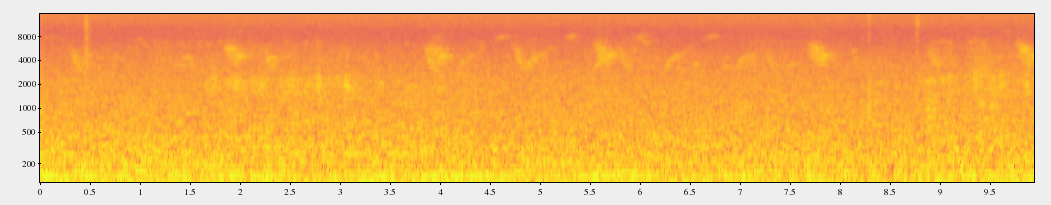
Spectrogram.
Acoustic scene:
park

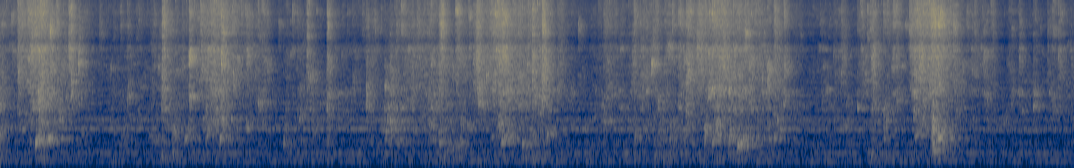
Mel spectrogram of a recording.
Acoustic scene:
restroom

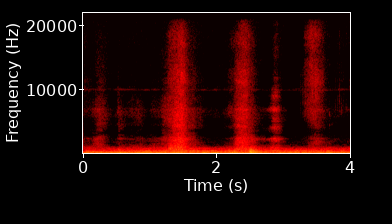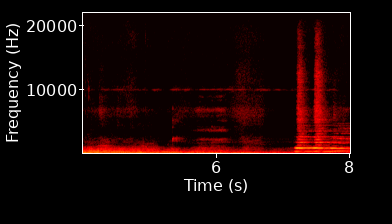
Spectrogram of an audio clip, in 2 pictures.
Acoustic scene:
elevator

